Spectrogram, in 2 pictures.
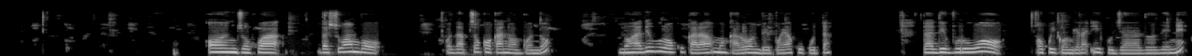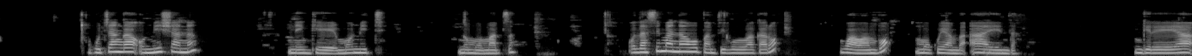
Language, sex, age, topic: Oshiwambo, female, 18-24, agriculture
